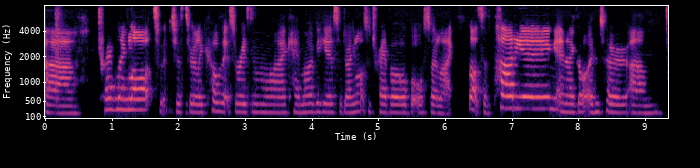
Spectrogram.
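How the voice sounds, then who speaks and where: Speaking with a New Zealand accent, a woman talks at a moderate pace with a fairly high pitch and ordinary pitch variation. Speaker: mental wellbeing coach. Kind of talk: interview conversation.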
